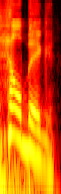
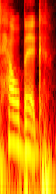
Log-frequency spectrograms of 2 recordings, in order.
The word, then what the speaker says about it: Helbig: It's Helbig. It's Helbig. Helbig.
